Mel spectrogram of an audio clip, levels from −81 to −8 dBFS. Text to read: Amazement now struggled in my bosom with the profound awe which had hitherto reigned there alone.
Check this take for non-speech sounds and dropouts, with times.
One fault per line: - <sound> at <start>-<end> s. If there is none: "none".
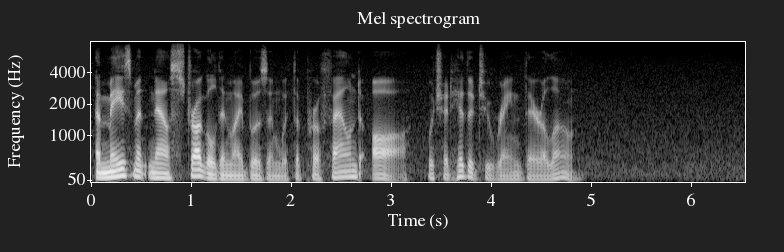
none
